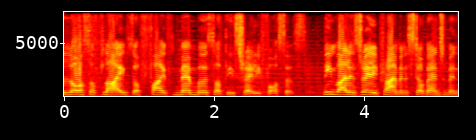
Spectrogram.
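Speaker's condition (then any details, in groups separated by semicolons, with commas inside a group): No condition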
